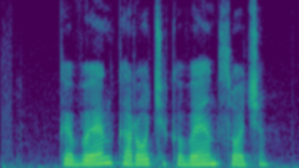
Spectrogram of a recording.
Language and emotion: Russian, neutral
